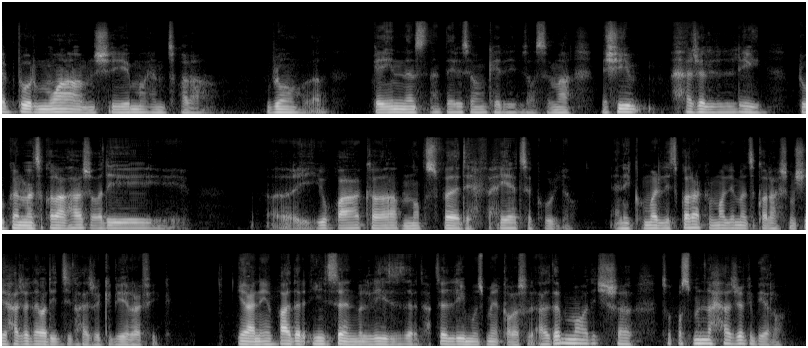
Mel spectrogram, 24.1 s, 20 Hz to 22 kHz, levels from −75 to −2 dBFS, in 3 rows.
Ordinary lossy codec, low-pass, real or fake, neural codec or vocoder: none; 10.8 kHz; fake; codec, 16 kHz in and 24 kHz out, 0.6 kbps, FocalCodec, streaming, 2048 codes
